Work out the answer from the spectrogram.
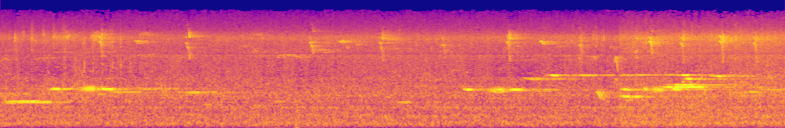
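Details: Pied butcherbird in an Australian backyard garden sings clear, fluting whistled notes, some level and some sliding, over high chirping from other birds and a steady background hiss.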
